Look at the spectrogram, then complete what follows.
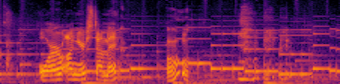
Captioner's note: laughs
